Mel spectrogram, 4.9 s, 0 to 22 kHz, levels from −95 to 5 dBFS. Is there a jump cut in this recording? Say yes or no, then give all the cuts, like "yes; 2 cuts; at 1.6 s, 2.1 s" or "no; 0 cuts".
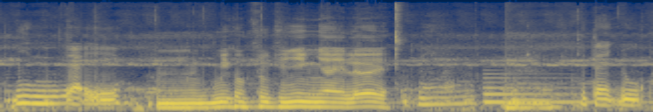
yes; 1 cut; at 3.8 s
